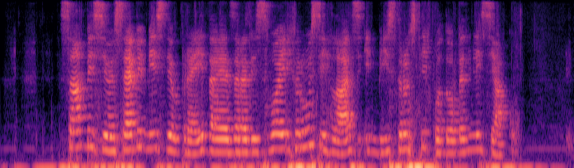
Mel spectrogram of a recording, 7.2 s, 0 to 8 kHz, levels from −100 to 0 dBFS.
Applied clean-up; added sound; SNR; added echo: neural separator model SepFormer DNS4.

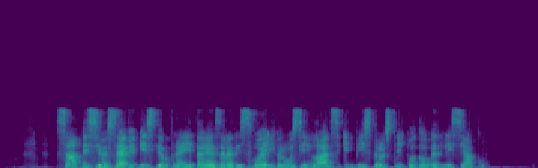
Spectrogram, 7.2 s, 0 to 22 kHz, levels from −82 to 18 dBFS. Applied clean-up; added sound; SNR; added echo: neural mask model DeepFilterNet 3.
